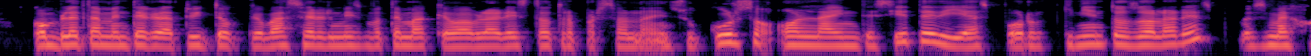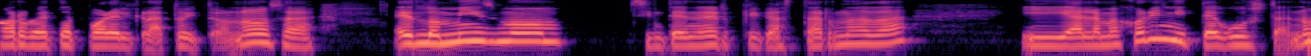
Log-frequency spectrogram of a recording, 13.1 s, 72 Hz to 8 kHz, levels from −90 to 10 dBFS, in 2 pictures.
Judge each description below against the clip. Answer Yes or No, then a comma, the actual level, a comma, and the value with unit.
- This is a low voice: No, medium, 185 Hz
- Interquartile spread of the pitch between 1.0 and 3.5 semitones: Yes, average, 2.8 semitones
